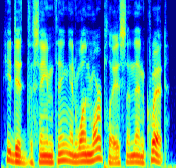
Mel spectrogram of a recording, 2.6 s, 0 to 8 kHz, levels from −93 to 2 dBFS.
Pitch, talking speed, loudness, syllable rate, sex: 120 Hz, 275 wpm, -16 LUFS, 5.8 syllables/s, male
